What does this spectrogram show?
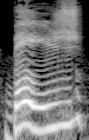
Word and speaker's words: beige: television very good now there are only a few words that have the voice z sound at the end a few of these words are the color beige the word massage and the word Prestige okay now that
